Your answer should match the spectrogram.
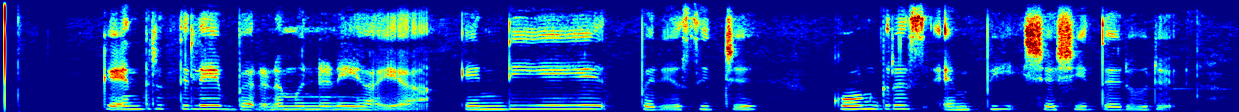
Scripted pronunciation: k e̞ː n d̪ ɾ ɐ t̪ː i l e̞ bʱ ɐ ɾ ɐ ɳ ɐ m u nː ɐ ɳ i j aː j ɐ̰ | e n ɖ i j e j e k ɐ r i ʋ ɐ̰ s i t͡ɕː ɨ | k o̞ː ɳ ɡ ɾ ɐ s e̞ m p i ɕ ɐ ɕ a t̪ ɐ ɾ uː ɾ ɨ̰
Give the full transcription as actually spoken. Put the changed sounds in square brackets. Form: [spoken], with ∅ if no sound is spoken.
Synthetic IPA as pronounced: k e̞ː n d̪ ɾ ɐ t̪ː i l e̞ bʱ ɐ ɾ ɐ ɳ ɐ m u nː ɐ ɳ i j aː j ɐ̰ | e n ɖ i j e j e [p] ɐ [ɾ] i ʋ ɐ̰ s i t͡ɕː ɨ | k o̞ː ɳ ɡ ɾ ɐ s e̞ m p i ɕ ɐ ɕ [i] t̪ ɐ ɾ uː ɾ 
